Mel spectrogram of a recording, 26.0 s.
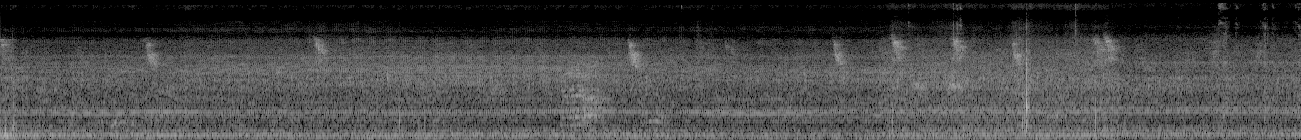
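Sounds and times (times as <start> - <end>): steady background noise: 0.0 - 26.0
bird chirping: 16.6 - 17.0, 17.7 - 20.7, 21.4 - 22.9.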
